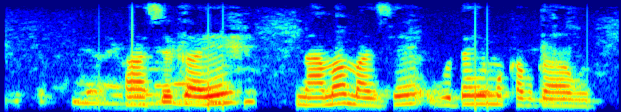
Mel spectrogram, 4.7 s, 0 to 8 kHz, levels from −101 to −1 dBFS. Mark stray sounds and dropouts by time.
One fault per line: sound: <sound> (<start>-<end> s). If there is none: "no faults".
no faults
